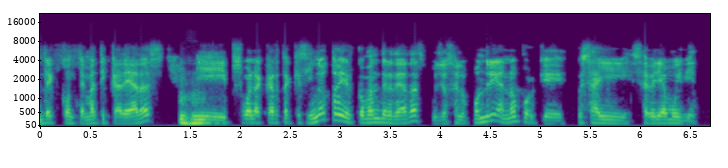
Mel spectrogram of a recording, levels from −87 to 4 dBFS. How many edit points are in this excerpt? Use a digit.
2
